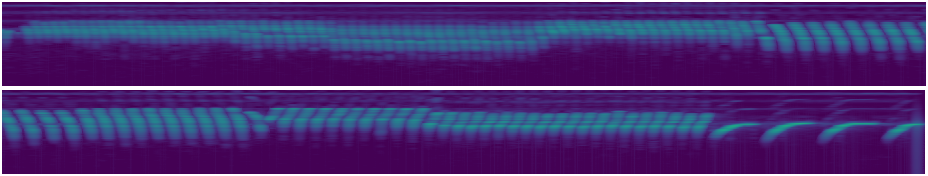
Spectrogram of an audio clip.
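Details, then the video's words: Canary master song used for training young canaries: a loud, fast continuous song of rapid trills that changes pitch every second or two, ending with a few separate downslurred chirps. "Masteran Kenari PAUD & Pancingan Kenari MACET BUNYI"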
